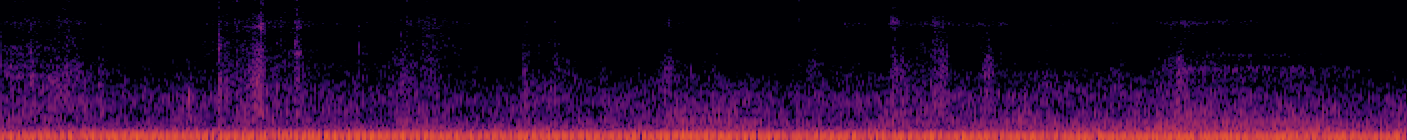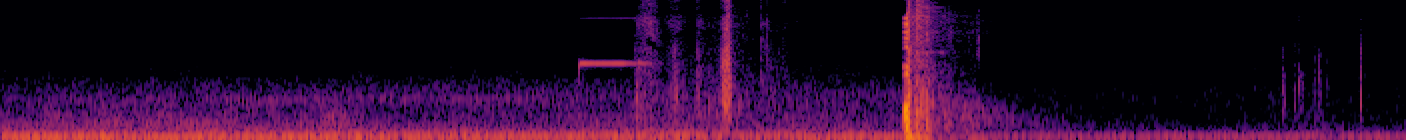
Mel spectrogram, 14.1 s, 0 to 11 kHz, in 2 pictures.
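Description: A shot timer's short start beep, then a quick draw and a single 9mm shot from a Sig P365X pistol about one and two-thirds seconds later. The timer reads the draw-to-shot time as 1.66 s. Under it runs a steady low rumble that stops after the shot.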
